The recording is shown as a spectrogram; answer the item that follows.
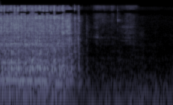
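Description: Singer sewing machine running at a steady stitching speed, then stopping sharply about a second in.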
